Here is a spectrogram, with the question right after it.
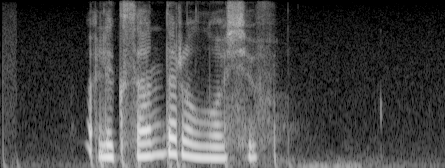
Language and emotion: Russian, neutral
